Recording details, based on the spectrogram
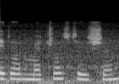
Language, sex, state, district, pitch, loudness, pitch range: Tamil, female, Tamil Nadu, Chennai, 240 Hz, -17 LUFS, 230-255 Hz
